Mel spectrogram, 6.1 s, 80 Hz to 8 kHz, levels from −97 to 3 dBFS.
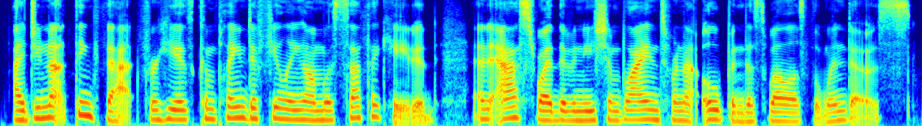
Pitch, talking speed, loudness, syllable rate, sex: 185 Hz, 265 wpm, -21 LUFS, 7.3 syllables/s, female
